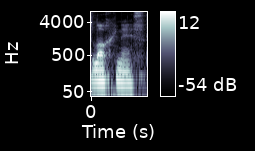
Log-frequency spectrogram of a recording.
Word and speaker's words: Loch Ness: When JQ says Loch Ness, he really means Loch Ness, which is how the word is actually pronounced.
